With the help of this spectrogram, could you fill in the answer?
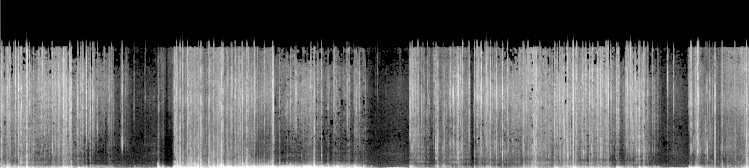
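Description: A pink translucent plastic film ribbon tape hangs in front of the microphone and is rubbed and crinkled between the fingers. The result is a dense, crackling rustle with a deep, muffled low end, broken by brief quiet pauses, and it swells louder and fuller in the middle.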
